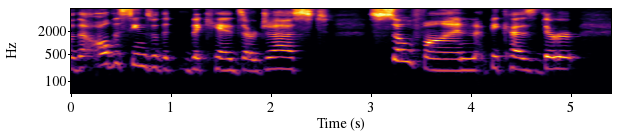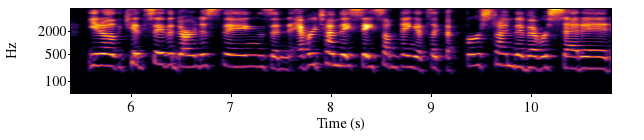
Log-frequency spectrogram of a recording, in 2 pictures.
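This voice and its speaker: A woman with a crisp, bright voice pitched a little high chats in a relaxed interview from home. She grew up in Montreal speaking French first. Her talk is upbeat and full of easy laughs over a video call. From Montreal, Canada. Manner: chatty, upbeat, laughs often. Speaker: actress guest. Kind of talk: casual interview chat. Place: home in Los Angeles.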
